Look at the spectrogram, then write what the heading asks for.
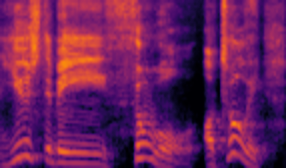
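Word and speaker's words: Thule: that and it used to be THU or Tulie not THU it's written tul uh THU but pronounced Tulie used to be Tulie before there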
